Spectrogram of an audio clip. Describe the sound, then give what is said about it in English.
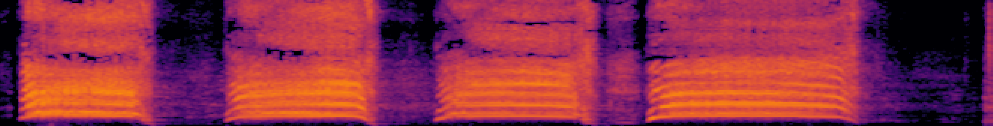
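A voice imitates a newborn baby crying: four loud, harmonic wails in a row, each about a second long with short breaths between, and no other talk. “Every single baby came into the earth just like this.”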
